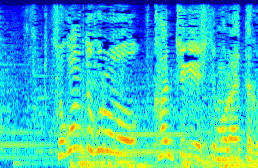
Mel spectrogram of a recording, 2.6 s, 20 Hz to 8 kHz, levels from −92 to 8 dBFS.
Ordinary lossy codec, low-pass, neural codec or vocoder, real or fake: none; 7.2 kHz; none; real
